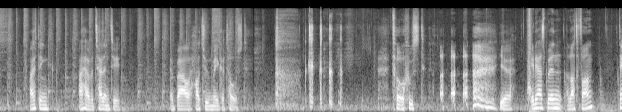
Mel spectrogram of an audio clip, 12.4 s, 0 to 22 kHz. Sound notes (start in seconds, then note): 5.6 laughs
